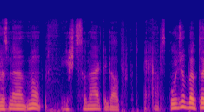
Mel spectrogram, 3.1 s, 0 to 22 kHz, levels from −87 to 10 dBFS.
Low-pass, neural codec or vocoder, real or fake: 10.8 kHz; codec, 44.1 kHz, 1.7 kbps, Pupu-Codec; fake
